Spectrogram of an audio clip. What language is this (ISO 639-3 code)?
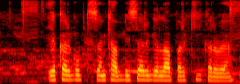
mai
